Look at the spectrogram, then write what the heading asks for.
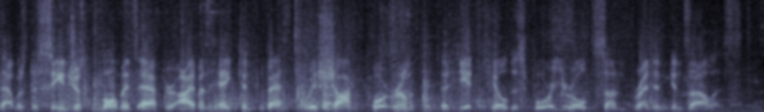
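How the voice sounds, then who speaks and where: A man speaks with hardly any pauses over noticeable background noise. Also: moderate pace. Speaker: TV news reporter. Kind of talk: TV news report.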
